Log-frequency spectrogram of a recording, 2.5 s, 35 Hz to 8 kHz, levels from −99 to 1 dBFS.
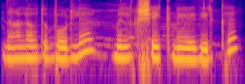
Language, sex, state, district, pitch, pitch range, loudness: Tamil, female, Tamil Nadu, Nilgiris, 195 Hz, 190-215 Hz, -19 LUFS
